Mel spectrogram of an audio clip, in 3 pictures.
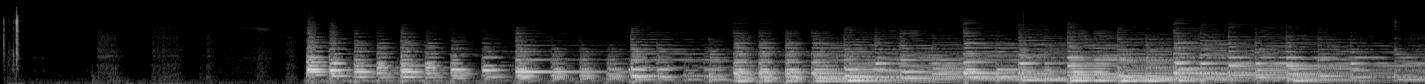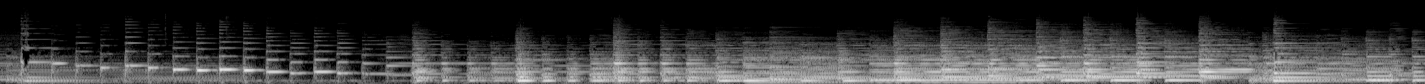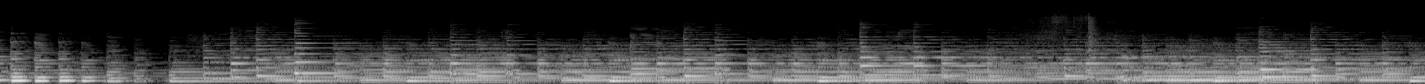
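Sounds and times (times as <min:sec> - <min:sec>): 
piano: 0:03.0 - 0:42.7.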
